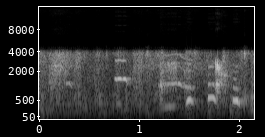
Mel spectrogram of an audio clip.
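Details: Young dog, sister to others in a litter, producing a series of short, high whimpers and squeaky whines, several rising and falling, between quiet pauses and light background rustling indoors.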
